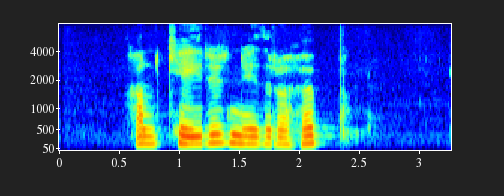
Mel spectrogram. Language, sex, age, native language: Icelandic, male, 7, Icelandic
